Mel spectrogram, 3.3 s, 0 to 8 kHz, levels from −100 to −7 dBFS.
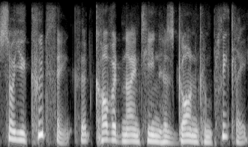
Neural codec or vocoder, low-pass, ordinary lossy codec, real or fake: none; 7.2 kHz; Opus, 24 kbps; real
